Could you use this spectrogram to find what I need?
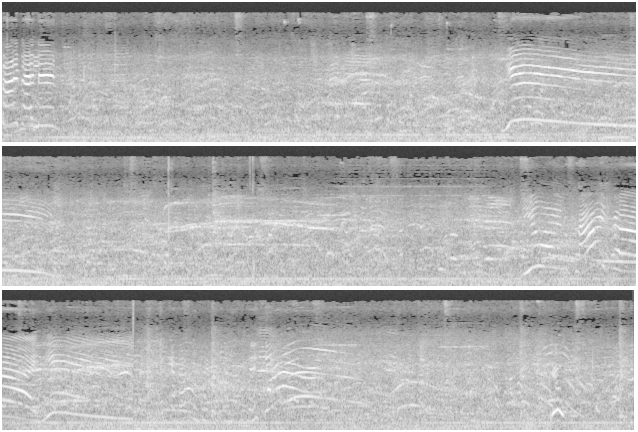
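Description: A ride's motor hums steadily.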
